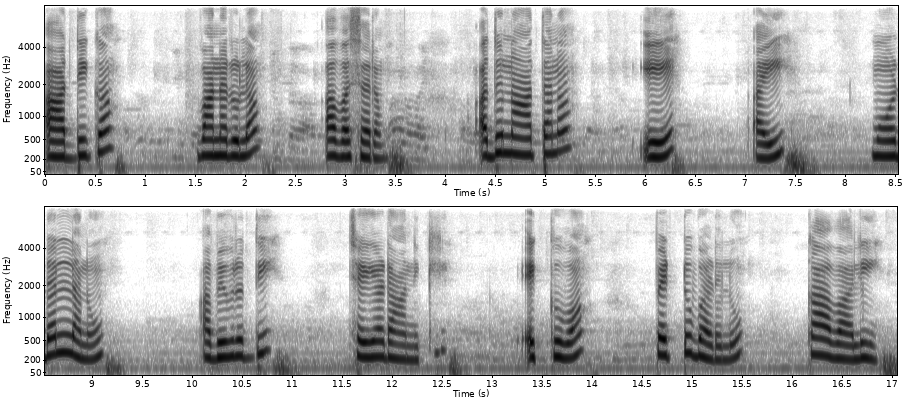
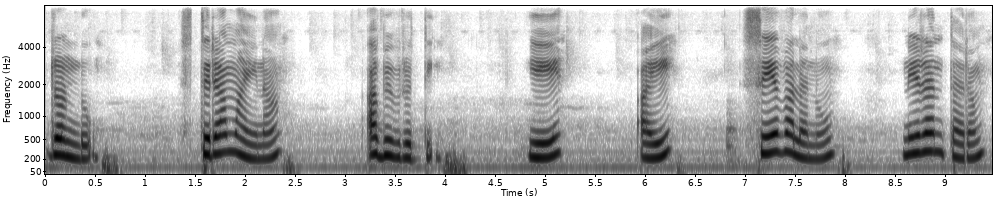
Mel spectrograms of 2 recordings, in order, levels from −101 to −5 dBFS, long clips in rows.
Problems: background conversations at intervals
